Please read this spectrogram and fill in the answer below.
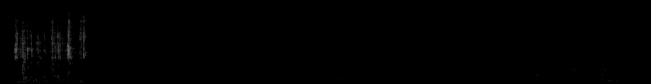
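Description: Typing on a computer keyboard: a quick run of keystrokes in the first second, then faint, scattered keystrokes.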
